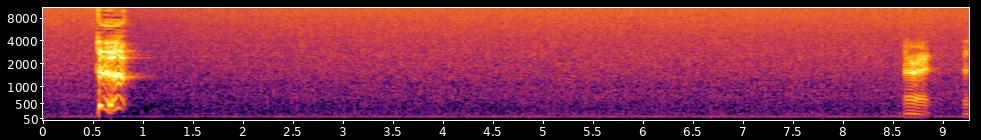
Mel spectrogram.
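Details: Person's own loud hiccups, which they can't control and which hurt: two loud, abrupt hiccups about eight seconds apart over a steady background hum.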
